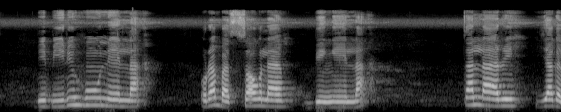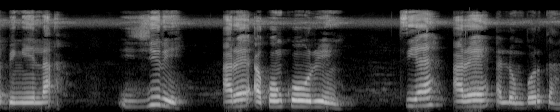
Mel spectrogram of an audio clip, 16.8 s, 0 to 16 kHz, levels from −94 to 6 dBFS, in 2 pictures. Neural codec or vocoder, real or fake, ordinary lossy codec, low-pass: none; real; AAC, 96 kbps; 10.8 kHz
